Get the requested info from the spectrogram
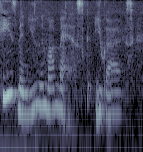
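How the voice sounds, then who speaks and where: Very slow speech with audible room echo and noticeable background noise. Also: woman. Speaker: beauty vlogger. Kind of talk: product review vlog. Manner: casual, chatty.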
